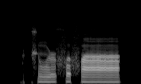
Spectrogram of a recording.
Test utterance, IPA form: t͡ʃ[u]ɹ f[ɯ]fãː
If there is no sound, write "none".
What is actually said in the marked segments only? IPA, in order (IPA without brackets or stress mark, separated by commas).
ũ, ə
